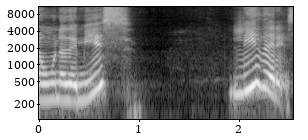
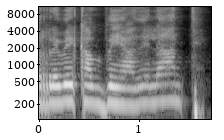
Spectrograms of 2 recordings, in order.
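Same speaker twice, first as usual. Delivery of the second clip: quiet inner voice; 6 semitones lower, 6 dB quieter than usual. Retold or imitated. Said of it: "esa voz continuaba".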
